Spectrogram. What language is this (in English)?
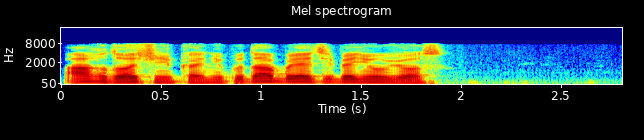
Russian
